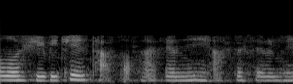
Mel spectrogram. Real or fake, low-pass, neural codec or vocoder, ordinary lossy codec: fake; 7.2 kHz; autoencoder, 22.05 kHz, a latent of 192 numbers a frame, VITS, trained on one speaker; AAC, 16 kbps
